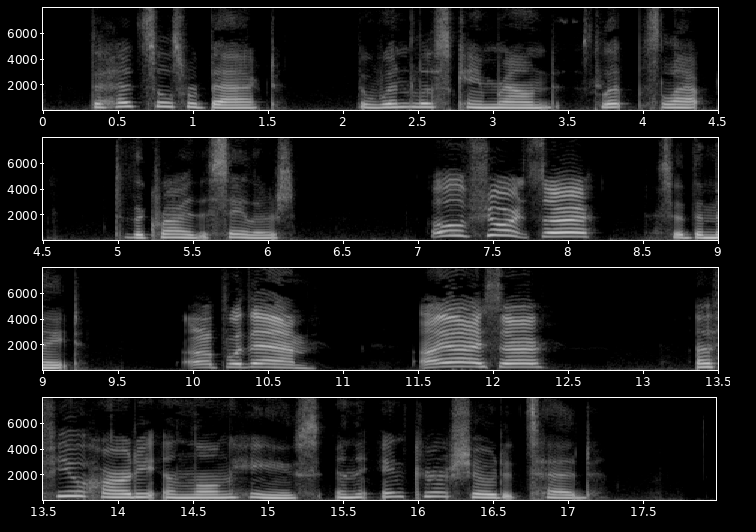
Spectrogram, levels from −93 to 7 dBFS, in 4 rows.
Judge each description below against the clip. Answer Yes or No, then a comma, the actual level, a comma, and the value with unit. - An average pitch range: Yes, average, 3.9 semitones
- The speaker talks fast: No, slow, 135 wpm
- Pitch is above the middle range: Yes, very high, 260 Hz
